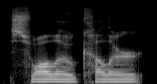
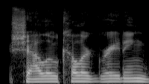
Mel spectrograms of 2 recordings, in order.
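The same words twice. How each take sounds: First: "swallow" said with a w sound, slowly; "swallow" as a fumbled "shallow"; slip of the tongue. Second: "shallow" said clearly with sh; corrected word. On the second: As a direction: fix it to "shallow", sh sound. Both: Real, not acted.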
